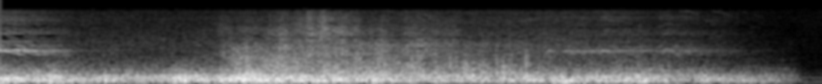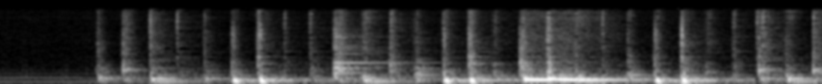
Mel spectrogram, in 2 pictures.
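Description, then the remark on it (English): A deep, rolling rumble of thunder from an approaching storm swells and fades over about five seconds; after a short silence, horse hooves clop sharply and a horse whinnies. “I think a storm's coming.”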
